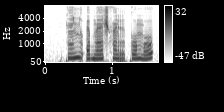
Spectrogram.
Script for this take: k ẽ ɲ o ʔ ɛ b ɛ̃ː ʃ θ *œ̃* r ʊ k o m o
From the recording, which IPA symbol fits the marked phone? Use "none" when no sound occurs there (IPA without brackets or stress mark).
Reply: œ̃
